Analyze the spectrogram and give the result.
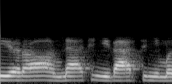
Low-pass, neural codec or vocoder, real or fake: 3.6 kHz; codec, 16 kHz, 0.8 kbps, ZipCodec; fake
